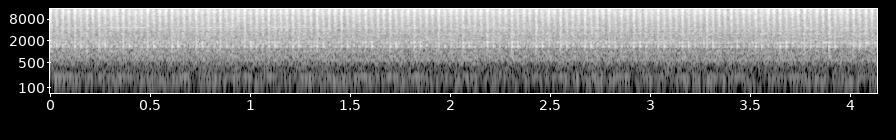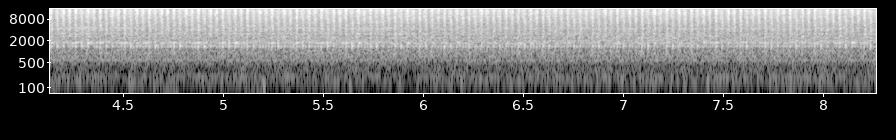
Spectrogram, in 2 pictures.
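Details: 2013 Chevrolet Cruze Eco at idle: light, fast, even clicking about twice a second over a steady small-engine idle, which the dealer says is normal; normal injector clicking.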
